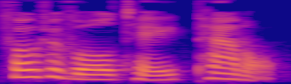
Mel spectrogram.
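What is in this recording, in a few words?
"photovoltaic panel", English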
